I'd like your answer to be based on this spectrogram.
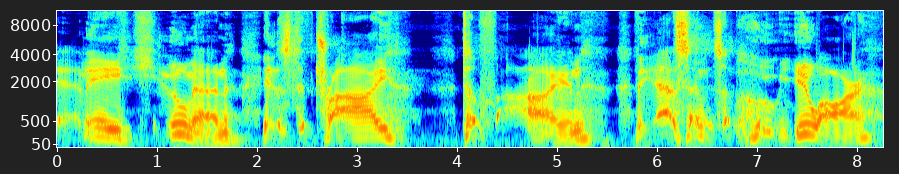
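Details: Adult male with spasmodic dysphonia, a rare voice disorder acquired in 2010; throat muscles spasm and contract when he talks, sometimes making speaking difficult; real speech from a keynote talk.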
